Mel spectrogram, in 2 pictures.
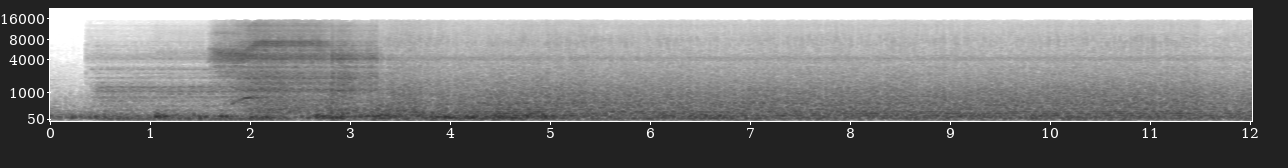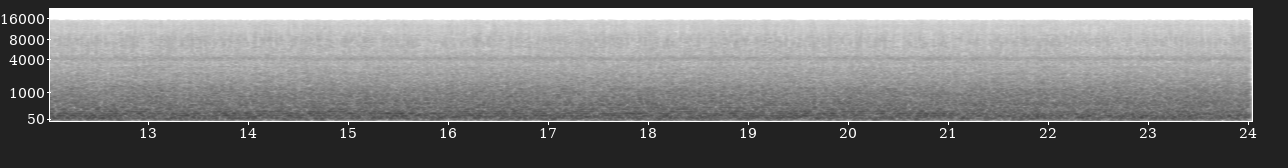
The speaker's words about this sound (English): All right, so let's go into some of the development testing. This is a Raptor firing.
